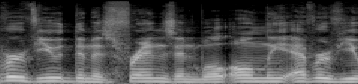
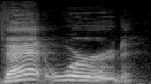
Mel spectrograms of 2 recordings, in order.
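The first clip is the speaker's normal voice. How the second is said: sudden big voice crack on the word; 4 semitones higher than usual. Reacting to a clip, the speaker's voice cracks on one word: big voice crack. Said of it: "I had a big voice crack there".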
